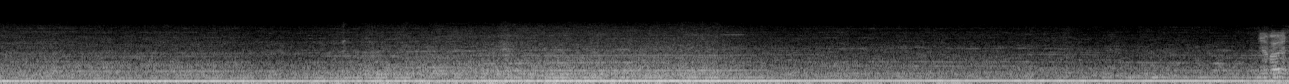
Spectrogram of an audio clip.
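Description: A Kawasaki Ridge UTV cruising on a short ride through a residential subdivision, its engine giving a steady droning hum with a constant low tone throughout, heard from inside the cab.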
